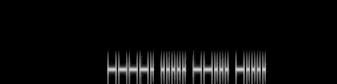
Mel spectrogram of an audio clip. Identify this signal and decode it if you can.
Morse code, heard as a keyed tone, about 44 wpm, 700 Hz. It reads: 9576
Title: Numbers - 4-Digit 45wpm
